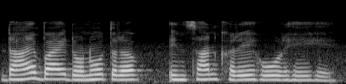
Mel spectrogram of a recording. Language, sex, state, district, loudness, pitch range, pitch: Hindi, female, Arunachal Pradesh, Longding, -15 LUFS, 210-230 Hz, 220 Hz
